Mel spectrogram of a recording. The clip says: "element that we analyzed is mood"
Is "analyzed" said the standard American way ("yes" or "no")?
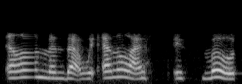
no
